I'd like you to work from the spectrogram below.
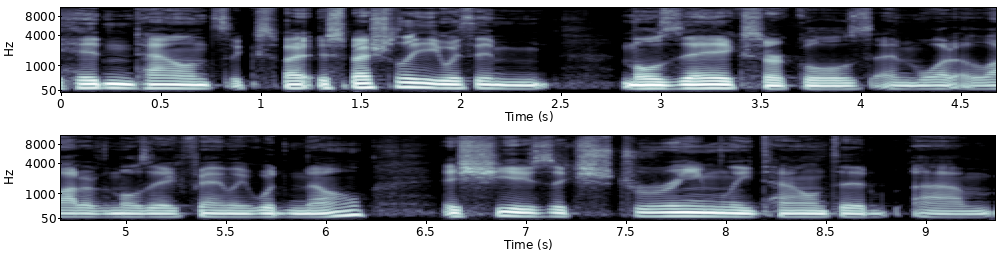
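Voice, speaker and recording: A man with a fairly low, clean and smooth voice hosts a podcast conversationally. He is effusive and complimentary, and the sound is close and dry. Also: darkish tone, no echo. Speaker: podcast host. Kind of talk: casual conversational podcast hosting.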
